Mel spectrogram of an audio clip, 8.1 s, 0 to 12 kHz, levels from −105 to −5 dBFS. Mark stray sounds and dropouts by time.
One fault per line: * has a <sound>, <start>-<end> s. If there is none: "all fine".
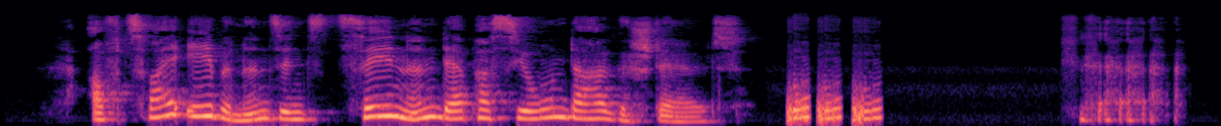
* has a laugh, 5.3-5.9 s
* has a laugh, 7.1-7.9 s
